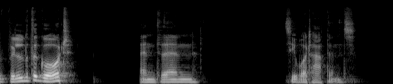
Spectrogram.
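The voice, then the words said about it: Put-on Swedish accent. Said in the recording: “I want to hear more of that Swedish accent.”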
